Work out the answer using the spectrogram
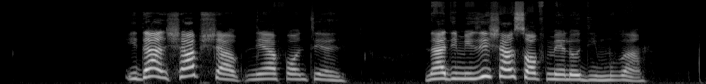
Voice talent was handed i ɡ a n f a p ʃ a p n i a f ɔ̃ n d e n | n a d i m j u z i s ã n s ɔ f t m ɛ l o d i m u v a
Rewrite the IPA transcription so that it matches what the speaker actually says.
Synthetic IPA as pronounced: i d a n ʃ a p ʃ a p n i a f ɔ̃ n t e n | n a d i m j u z i ʃ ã n s ɔ f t m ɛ l o d i m u v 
